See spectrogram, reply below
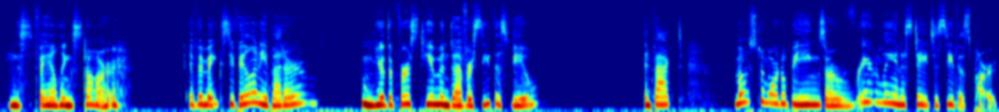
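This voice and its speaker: Ancient female demon, wise and regretful, played by a woman: intimate ASMR delivery, unhurried, with a gravelly creak. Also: fairly high pitch, no room sound, studio quality. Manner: soft, hesitant, intimate, sighing. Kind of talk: ASMR audio roleplay.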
